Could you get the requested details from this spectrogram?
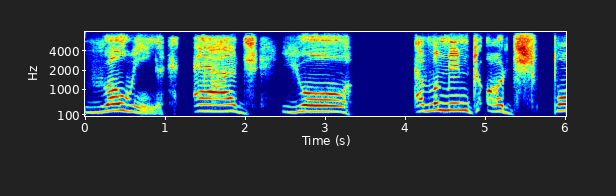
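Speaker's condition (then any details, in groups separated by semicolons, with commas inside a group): Cerebral palsy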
